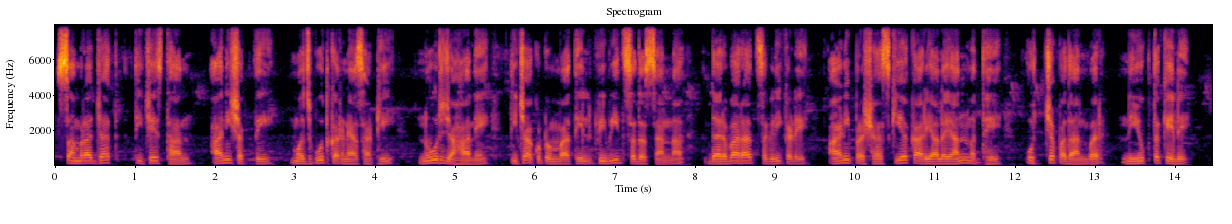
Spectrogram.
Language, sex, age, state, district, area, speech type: Marathi, male, 30-45, Maharashtra, Osmanabad, rural, read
